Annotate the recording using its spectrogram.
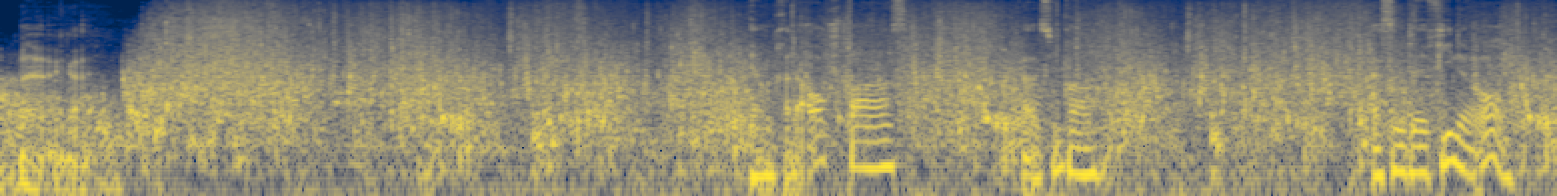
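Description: Water splashes and churns steadily as a swimmer moves through waves.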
